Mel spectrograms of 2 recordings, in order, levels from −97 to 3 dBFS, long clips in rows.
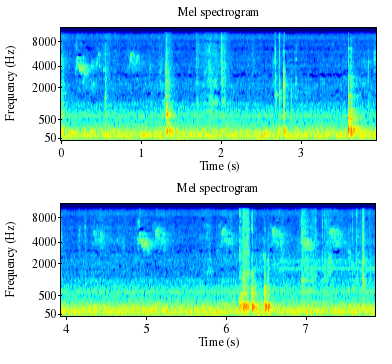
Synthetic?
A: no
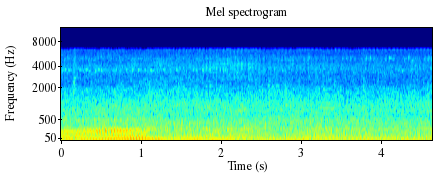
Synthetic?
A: no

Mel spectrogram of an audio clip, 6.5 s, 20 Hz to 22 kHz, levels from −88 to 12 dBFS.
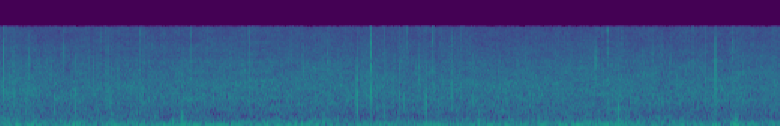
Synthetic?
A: yes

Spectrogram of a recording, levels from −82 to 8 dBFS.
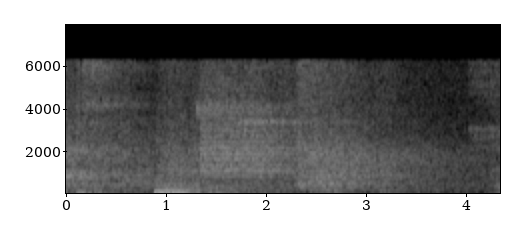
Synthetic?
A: no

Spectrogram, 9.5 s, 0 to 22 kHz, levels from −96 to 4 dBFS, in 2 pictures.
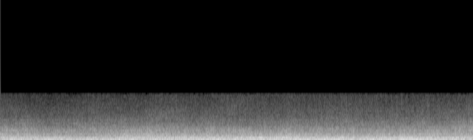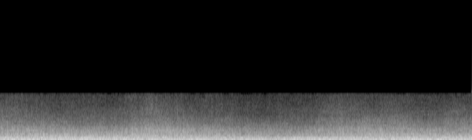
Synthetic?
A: no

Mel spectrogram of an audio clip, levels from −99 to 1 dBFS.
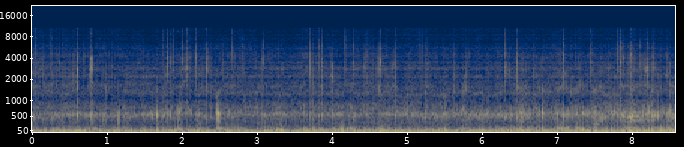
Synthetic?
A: yes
